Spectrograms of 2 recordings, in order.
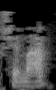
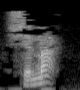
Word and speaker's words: Shema: Isso significa que a sílaba tônica é o Ma. É uma palavra que é oxítona. Ela é milerá. Shema Israel. E não Shema. É Shema.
